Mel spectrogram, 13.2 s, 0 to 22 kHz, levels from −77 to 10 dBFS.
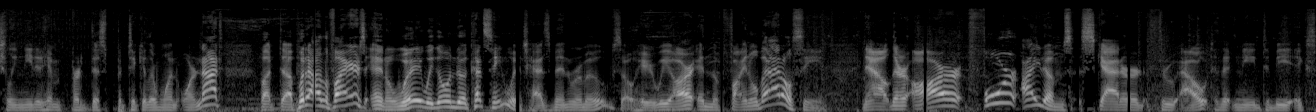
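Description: Hard-edged silent holes of about 25 to 46 ms cut into the sound at 1.09, 3.13, 5.15, 7.20, 9.23 and 11.27 s, recurring every 2 s. These are gaps between stream segments. The time stamps of adjacent 2-second segments don't quite meet, and the player fills each space with silence. No audio is lost.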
